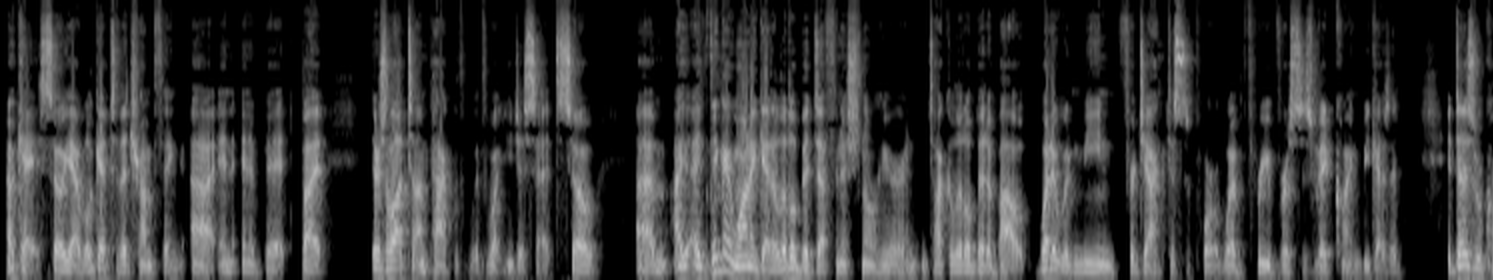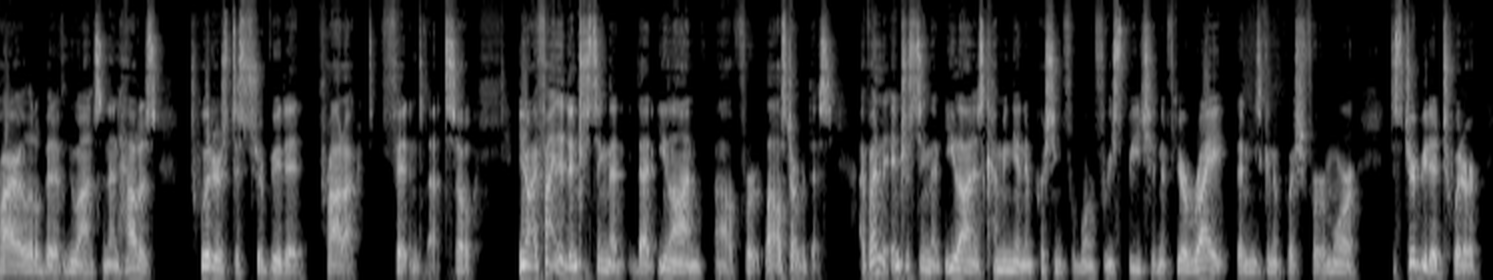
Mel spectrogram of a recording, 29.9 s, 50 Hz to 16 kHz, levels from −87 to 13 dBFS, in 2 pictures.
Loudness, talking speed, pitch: -19 LUFS, 250 wpm, 110 Hz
